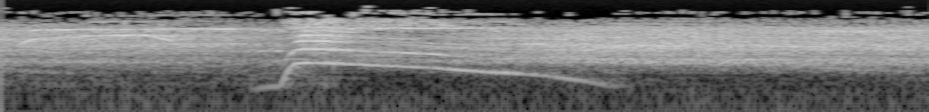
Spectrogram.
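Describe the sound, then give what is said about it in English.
A wrestling crowd in Savannah roars and cheers steadily to welcome Ric Flair, with one loud whooping yell that rises sharply and then slides down in pitch over a couple of seconds. “And listen to this crowd welcome you.”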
